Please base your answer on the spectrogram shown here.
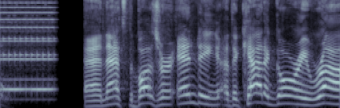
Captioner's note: buzzer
